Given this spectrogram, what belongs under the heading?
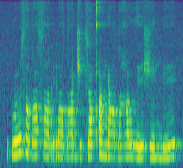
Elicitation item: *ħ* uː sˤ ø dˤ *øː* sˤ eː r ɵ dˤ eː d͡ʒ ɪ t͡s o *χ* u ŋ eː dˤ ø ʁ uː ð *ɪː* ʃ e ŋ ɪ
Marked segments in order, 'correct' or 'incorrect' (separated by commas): incorrect, incorrect, incorrect, correct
